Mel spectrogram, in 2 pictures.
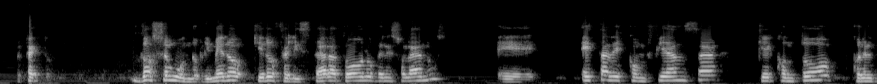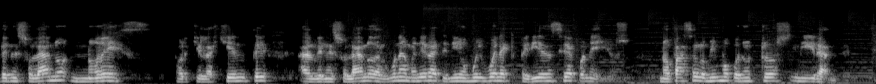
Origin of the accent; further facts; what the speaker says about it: Chile; cómo somos los chilenos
